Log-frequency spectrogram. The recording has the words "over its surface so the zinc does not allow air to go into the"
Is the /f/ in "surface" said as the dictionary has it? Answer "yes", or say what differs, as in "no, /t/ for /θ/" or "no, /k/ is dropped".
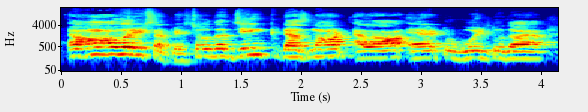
no, /p/ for /f/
